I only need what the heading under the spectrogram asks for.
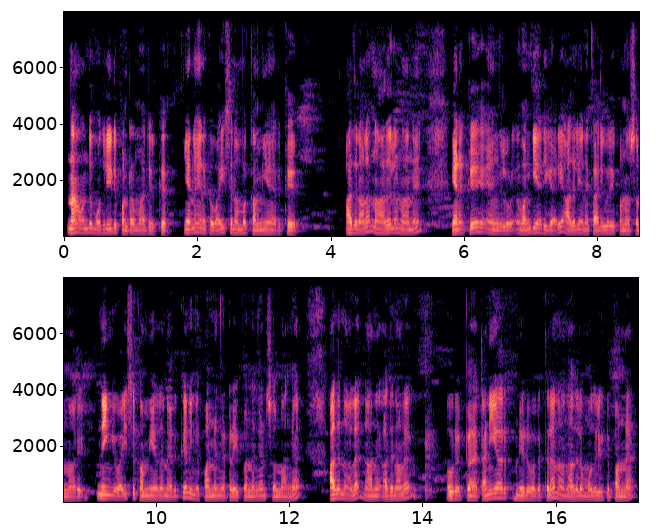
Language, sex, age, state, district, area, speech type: Tamil, male, 18-30, Tamil Nadu, Dharmapuri, rural, spontaneous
